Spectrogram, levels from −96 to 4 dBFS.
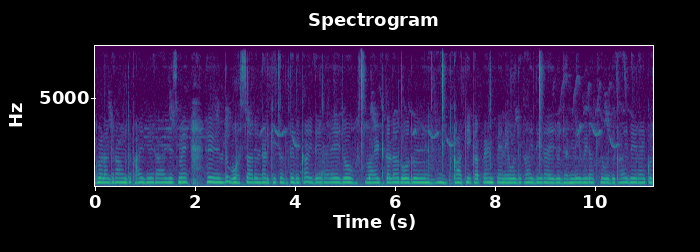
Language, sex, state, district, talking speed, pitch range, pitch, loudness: Hindi, female, Chhattisgarh, Bastar, 210 wpm, 225-235 Hz, 230 Hz, -38 LUFS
